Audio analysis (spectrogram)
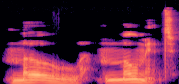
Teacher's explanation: we cannot use a short a sound like hot and stop and Mom we need the long o sound like no and go and phone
